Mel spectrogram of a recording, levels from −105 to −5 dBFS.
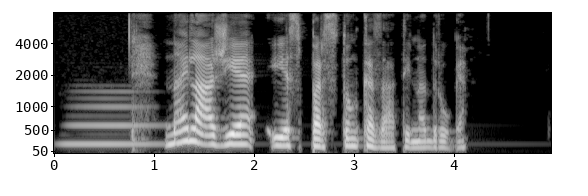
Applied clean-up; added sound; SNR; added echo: classical method spectral subtraction.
